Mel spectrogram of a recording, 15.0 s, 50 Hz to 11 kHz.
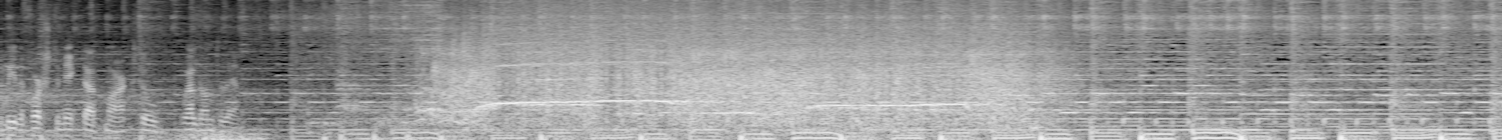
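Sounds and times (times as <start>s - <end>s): background music with steady beat: 0.0s - 15.0s
group applause: 4.0s - 10.9s.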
